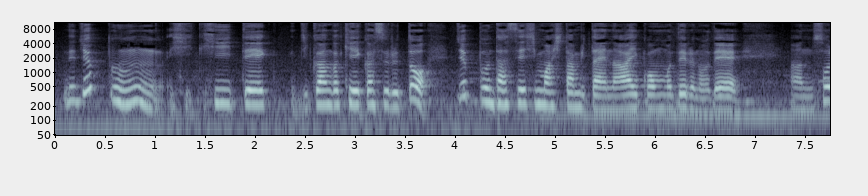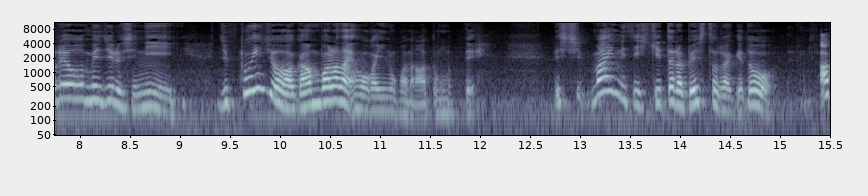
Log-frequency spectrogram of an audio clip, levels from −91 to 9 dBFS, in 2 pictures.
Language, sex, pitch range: Japanese, female, 160-240 Hz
